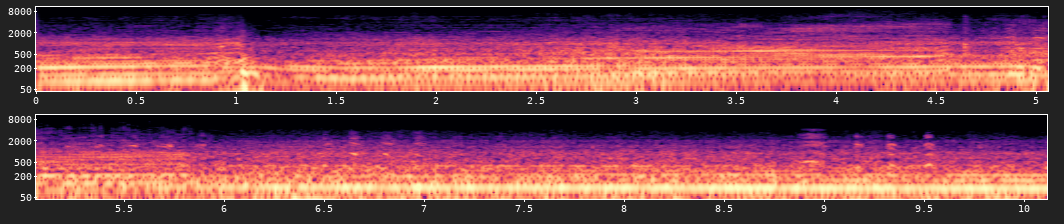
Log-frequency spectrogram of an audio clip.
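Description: Turbocharged Mustang's engine heard from inside the cabin under light acceleration on the freeway. About a second in, a click and a brief drop in revs mark a shift into third. The revs then climb for a few seconds and level off to a steady cruise.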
